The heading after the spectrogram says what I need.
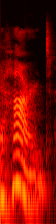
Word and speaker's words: hard: Gente, não tem vogal, não tem um i depois desse d, então não pode ser d, é hard, tá?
